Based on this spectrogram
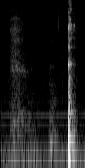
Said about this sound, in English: Don't burp into the mic. I didn't. I burped and the mic was there.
